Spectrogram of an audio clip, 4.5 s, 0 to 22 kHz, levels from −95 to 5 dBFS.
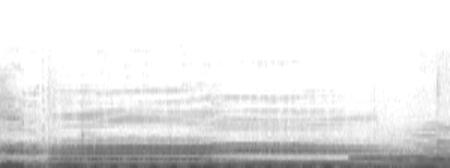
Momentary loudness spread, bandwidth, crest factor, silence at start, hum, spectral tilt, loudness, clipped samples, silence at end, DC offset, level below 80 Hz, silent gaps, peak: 5 LU; 8 kHz; 12 dB; 0 s; none; -6 dB/octave; -33 LUFS; under 0.1%; 0 s; under 0.1%; -58 dBFS; none; -20 dBFS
